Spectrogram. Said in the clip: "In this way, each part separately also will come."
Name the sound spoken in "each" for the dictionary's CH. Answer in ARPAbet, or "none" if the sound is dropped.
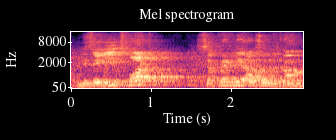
S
